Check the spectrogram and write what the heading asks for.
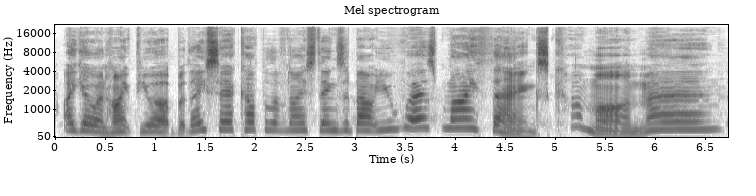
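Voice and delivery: high, fast, hammed-up outrage; mock indignation. Friend fishing for thanks after hyping him up, mock outrage. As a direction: play at being offended for laughs.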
